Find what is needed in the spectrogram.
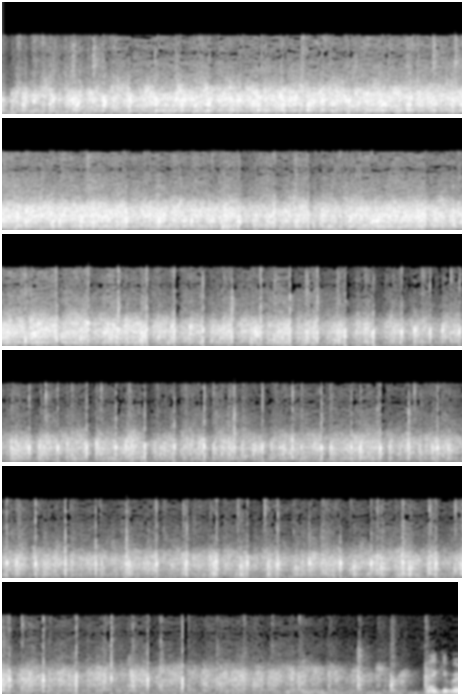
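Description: Audience applauding, loudest in the first ten seconds or so, then slowly fading and thinning out towards the end.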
